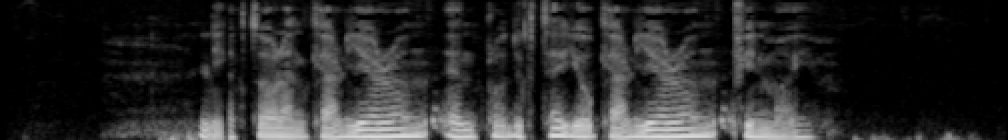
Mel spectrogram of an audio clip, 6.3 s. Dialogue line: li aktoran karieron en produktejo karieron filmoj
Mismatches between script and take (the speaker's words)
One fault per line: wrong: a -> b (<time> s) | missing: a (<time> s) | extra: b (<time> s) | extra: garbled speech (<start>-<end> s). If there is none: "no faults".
no faults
